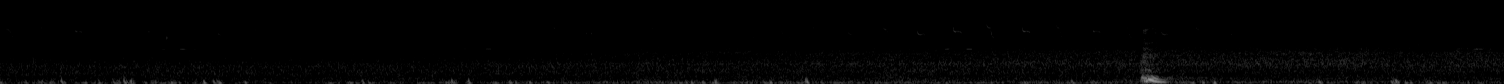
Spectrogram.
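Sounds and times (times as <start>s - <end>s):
faint small bird chirping: 0.0s - 3.2s, 4.4s - 12.4s.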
